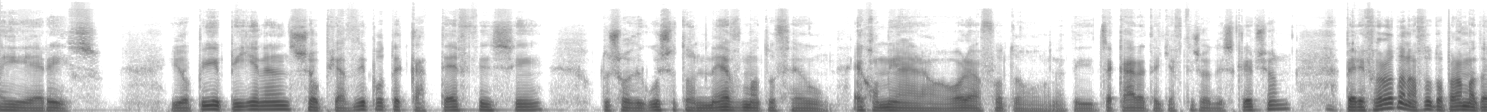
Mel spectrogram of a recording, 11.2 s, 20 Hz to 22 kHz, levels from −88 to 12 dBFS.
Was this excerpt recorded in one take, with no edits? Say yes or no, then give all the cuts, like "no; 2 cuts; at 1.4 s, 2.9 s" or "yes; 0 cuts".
no; 1 cut; at 6.3 s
